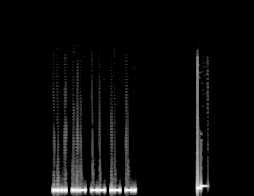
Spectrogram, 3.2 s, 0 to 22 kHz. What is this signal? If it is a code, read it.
Morse code, heard as a keyed tone, about 52 wpm, 700 Hz. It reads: HUMAN
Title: Sentences from Top 600 Words - New Word Drill - 50wpm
